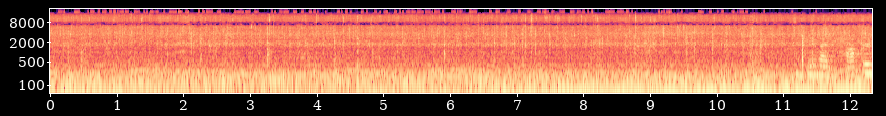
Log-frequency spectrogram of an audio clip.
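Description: Cabbage frying with bacon in a pan for Southern-style cabbage, a steady close sizzle that runs the whole time with soft stirring scrapes and no talking.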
